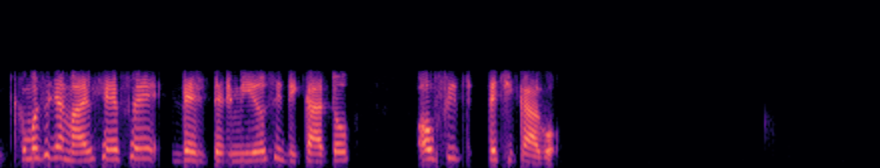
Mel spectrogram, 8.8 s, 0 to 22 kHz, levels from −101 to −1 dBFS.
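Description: Speech sent through a G.729 codec, with four short dropouts covered by the decoder's packet-loss concealment. Throughout, the sound is narrowband and slightly rough and synthetic, because the codec rebuilds each 10 ms frame from a vocal tract filter, a pitch predictor and a handful of pulses rather than sending the waveform itself. The roughness fits an 8 kbit/s stream. On a spectrogram the energy stops at a hard ceiling near 3.5 kHz, with little below about 200 Hz, and fine harmonic detail looks grainy. The VoIP packet loss concealed by the speech codec falls at 0.62 to 0.72 s, 2.23 to 2.26 s, 4.36 to 4.40 s and 8.08 to 8.10 s. Each event fits a single lost 20 ms packet. The decoder repeats its last pitch and filter at falling gain, so the sound briefly smears into a buzzy tone or coloured noise that fades. At 0.62 s the effect lingers for about 100 ms because each frame builds on the previous one. 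On a spectrogram these spots show as stretched, overly regular harmonics. On a waveform they appear as a repetitive stretch whose envelope decays before normal speech resumes.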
